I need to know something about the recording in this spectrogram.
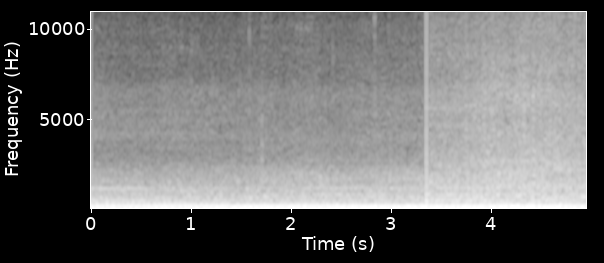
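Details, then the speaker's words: Mitsubishi Evo's newly built engine on its first drive, cold day, windows down, AFRs and temperatures perfect; deep, steady drone with even low rumble, no knocks or rattles; normal engine running. "Here we are, first drive on the new built motor. The thing runs fucking awesome. AFRs are perfect, temperatures are perfect."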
